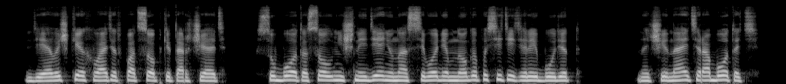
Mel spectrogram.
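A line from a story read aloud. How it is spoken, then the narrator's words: Shouted from another room. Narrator (Russian): прикрикнул на них из торгового зала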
